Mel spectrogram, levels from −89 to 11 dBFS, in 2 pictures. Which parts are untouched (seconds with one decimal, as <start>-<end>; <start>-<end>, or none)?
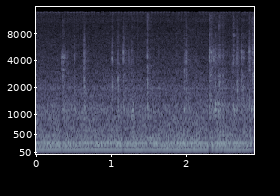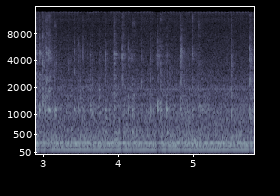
0.0-5.8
